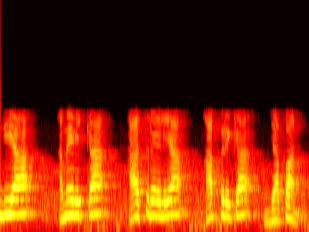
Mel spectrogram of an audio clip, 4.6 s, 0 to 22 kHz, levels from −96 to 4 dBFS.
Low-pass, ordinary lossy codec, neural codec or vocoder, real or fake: 3.6 kHz; none; none; real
